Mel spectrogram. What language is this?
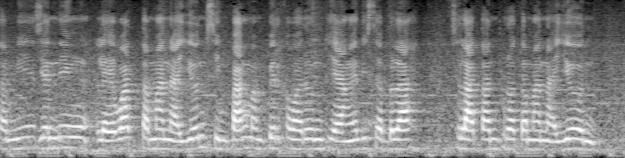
Indonesian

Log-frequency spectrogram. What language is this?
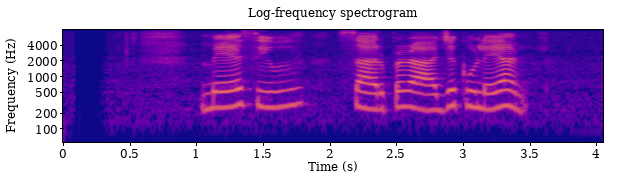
Sinhala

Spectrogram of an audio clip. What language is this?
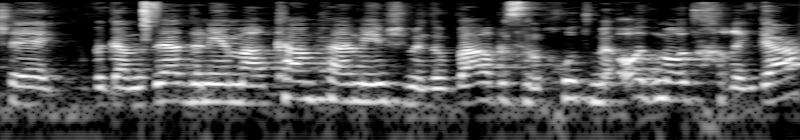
Hebrew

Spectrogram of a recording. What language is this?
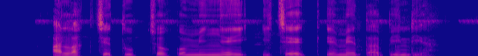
Kalenjin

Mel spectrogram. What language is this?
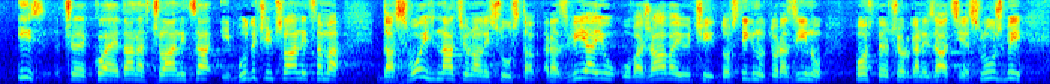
Croatian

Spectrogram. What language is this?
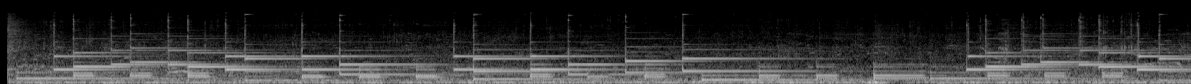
Korean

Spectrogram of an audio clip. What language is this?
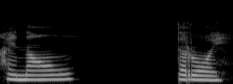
Manipuri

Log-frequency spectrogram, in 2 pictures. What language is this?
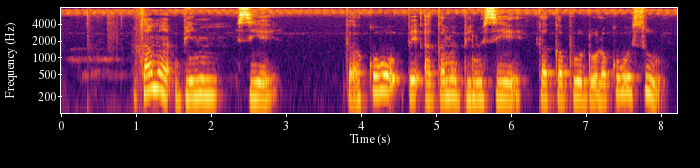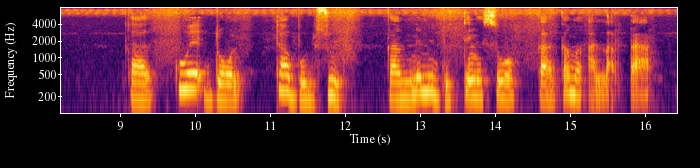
Southern Dagaare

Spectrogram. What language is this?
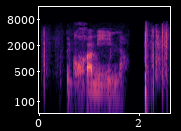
Kabyle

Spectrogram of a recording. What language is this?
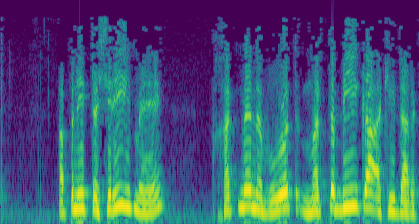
Urdu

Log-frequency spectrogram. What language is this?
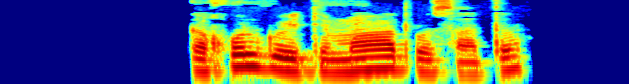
Pashto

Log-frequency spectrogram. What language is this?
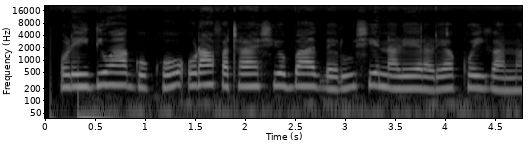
Kikuyu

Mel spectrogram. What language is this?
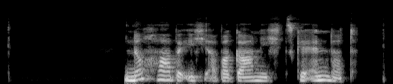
German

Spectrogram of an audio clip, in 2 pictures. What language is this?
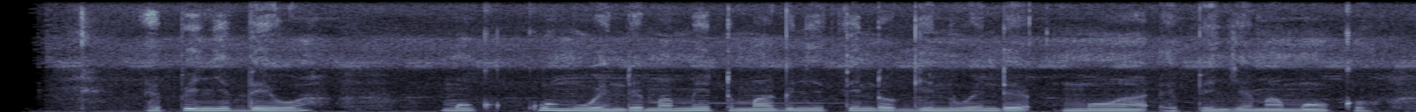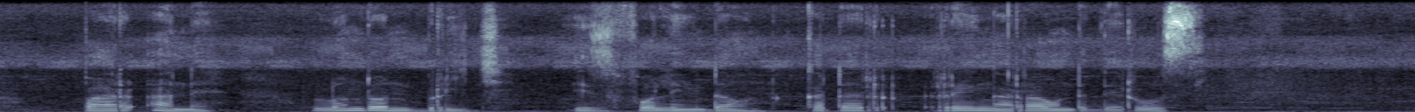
Luo (Kenya and Tanzania)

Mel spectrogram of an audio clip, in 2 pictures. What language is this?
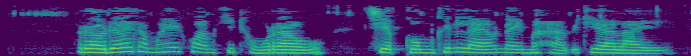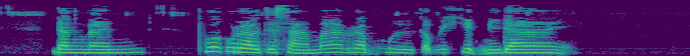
Thai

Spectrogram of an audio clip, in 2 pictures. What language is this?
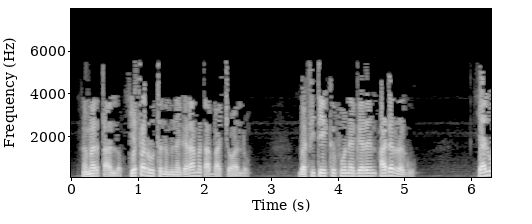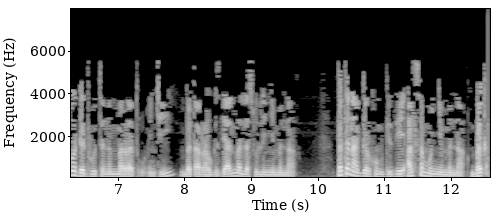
Amharic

